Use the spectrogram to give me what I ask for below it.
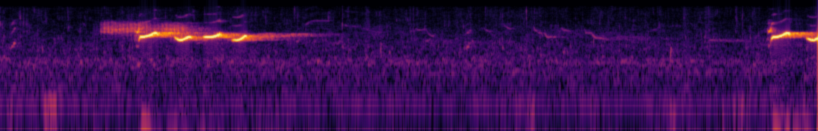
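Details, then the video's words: Grey-headed canary-flycatcher from Asia singing a bright, high, rapid trilled phrase of several slurred notes, followed after a pause by the start of another phrase. "Grey Headed Canary Flycatcher Singing"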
